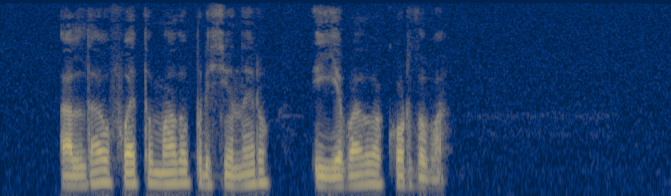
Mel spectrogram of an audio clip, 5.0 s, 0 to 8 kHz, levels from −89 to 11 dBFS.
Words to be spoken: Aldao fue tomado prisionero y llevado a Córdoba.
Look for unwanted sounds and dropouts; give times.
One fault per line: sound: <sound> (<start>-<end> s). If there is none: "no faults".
no faults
